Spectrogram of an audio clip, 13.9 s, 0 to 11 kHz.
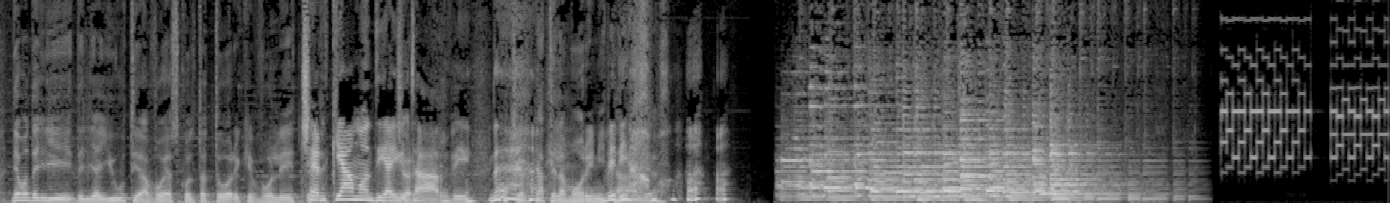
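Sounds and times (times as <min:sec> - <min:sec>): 
speech: 0:00.1 - 0:07.4
laughter: 0:05.0 - 0:07.4
loud dense music: 0:07.8 - 0:11.8
mobile phone ringtone: 0:12.2 - 0:13.8.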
